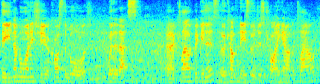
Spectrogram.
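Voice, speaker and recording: A man's voice: medium pitch, fairly even intonation, brisk. An Australian man giving a conference talk, explaining in a plain way with frequent ums. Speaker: conference speaker. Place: conference hall. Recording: distant mic, loud background hum.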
